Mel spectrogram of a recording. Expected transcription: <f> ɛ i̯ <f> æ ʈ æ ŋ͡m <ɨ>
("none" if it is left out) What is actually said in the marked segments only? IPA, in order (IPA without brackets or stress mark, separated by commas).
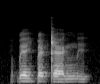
ɓ, ɓ, ɪ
